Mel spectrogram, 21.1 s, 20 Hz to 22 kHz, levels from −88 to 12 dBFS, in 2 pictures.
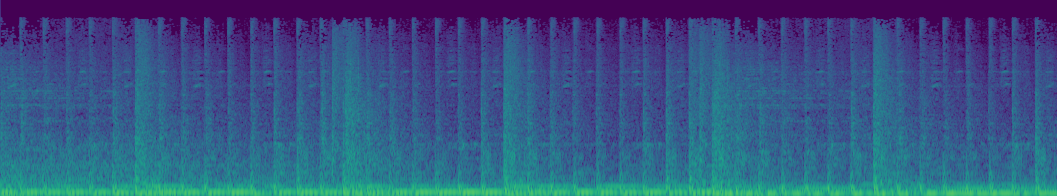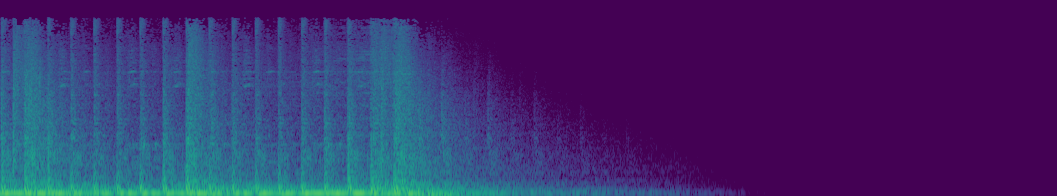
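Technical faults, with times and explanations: No technical faults can be heard, so there are no times or explanations to give.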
